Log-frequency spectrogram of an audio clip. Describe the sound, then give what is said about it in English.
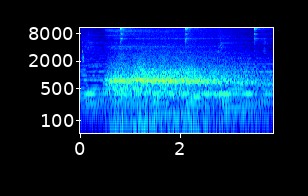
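A deep breath blown out slowly during a calming breathing exercise: one long, soft, steady breathy rush lasting about three seconds, faint and alone with no talking. “take one more deep breath in and blow the last cloud away”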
